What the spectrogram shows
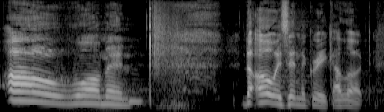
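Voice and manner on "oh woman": very slow, drawn-out Oh woman; Jesus marveling at her faith; admiring exclamation. Pretend. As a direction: savor the words in wonder. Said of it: "And he answered".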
